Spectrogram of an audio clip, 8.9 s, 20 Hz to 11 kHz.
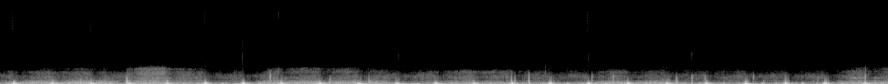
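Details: Fast, regular, dull heart thumps with low rumbling hum, 35-year-old male after jogging up stairs, recorded at the mitral valve area while standing still; rapid heartbeat after exercise.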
